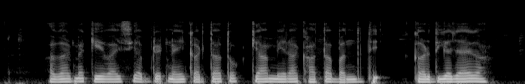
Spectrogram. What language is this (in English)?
Hindi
